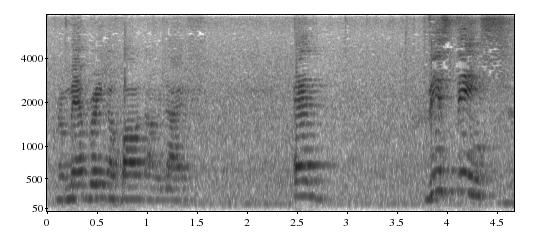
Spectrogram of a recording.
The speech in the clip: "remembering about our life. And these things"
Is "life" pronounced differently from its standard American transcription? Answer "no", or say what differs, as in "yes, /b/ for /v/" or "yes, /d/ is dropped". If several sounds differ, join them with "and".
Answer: no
